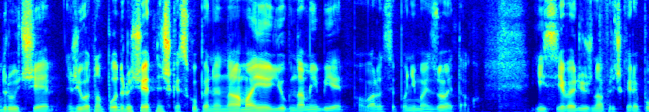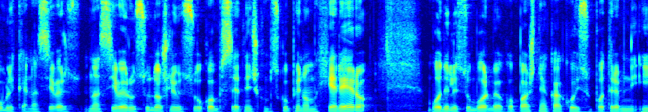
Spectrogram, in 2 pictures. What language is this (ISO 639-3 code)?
hrv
